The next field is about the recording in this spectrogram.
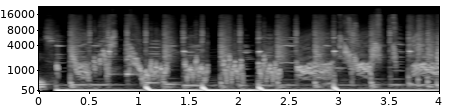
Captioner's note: record scratching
